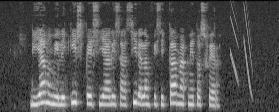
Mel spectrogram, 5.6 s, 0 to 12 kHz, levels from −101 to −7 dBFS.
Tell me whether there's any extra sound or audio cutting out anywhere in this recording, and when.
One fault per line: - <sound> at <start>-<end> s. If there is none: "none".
- chirp at 4.6-5.1 s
